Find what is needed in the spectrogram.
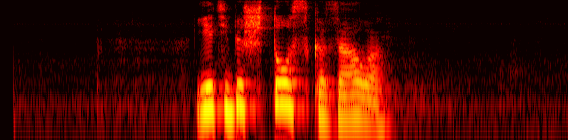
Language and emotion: Russian, angry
